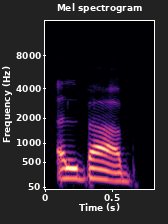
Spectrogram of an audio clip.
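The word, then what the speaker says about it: الباب: So if you're not using your tongue, you're not using the front of your mouth, all you do is you just pronounce it al. Al-bab.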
